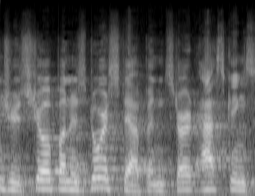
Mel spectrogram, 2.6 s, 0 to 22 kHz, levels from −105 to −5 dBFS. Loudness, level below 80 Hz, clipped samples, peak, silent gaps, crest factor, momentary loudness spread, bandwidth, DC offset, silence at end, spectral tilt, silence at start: -29 LUFS; -58 dBFS; under 0.1%; -12 dBFS; none; 16 dB; 5 LU; 12.5 kHz; under 0.1%; 0 s; -5.5 dB/octave; 0 s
